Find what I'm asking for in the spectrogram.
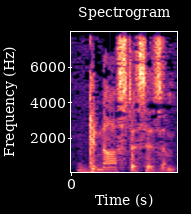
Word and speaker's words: Gnosticism: It starts with a G, a silent G, Gnosticism, from the Greek word gnosis, which is where we get our word knowledge.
